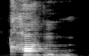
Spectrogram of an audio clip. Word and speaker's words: cotton: middle of words and it's actually called the glottal stop but it's not important to know the name of it right now as much as it is important to know how to pronounce it and when to pronounce it so let's look at the example of the word I used in my presentation cotton this sound is produced when you close off air from coming out of your throat and your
